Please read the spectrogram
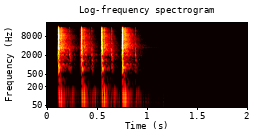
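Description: Four sharp clicks in quick succession, about a fifth of a second apart, in the first second.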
